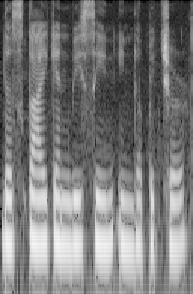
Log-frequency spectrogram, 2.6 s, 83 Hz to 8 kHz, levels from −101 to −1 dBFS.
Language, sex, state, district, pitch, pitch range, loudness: English, female, Assam, Kamrup Metropolitan, 180 Hz, 175-185 Hz, -16 LUFS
